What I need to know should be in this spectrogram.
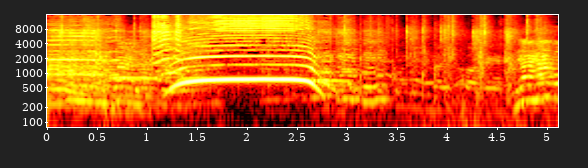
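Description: A brass band plays loudly.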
